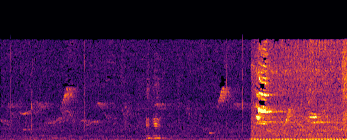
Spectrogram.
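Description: Faint, scattered bird chirps over a quiet outdoor background. About three-quarters of the way through, a louder steady low hum cuts in suddenly.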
